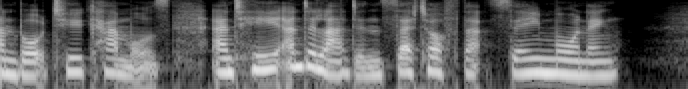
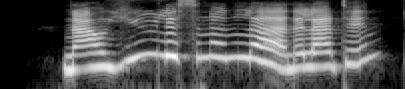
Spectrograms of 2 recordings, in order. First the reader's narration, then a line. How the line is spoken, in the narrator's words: she called out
